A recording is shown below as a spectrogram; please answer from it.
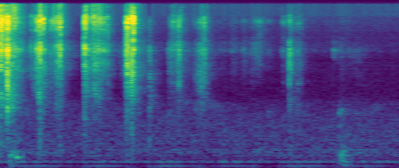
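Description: Tarot cards are shuffled close up in quick riffling bursts and soft slaps at low volume, with a faint steady hum underneath and no talking.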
